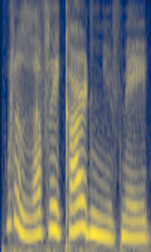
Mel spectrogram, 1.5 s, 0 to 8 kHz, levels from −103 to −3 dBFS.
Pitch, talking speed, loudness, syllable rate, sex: 240 Hz, 235 wpm, -14 LUFS, 6.8 syllables/s, female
